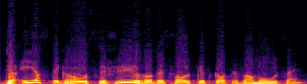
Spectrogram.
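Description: A man preaching a sermon, explaining scripture with emphatic, rising stress on key points and a husky voice. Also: a little high, big pitch swings, slow pace. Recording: tinny phone-like lo-fi recording.

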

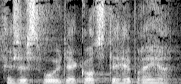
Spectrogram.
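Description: A man voicing a grieving old father in a Bible story, grave and hushed. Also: mid-range voice, fairly even intonation, brisk, close to an everyday voice. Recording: long hall reverb.

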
